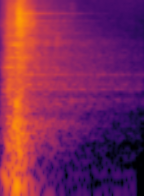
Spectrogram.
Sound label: Long Sword Whoosh; Weapons; Pothia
